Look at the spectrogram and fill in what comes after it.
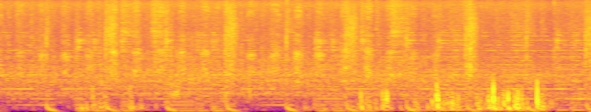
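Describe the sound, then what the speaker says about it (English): Honey bees buzz around an opened hive while the colony is split for an artificial swarm, a busy, uneven drone with close individual fly-bys and scattered thumps growing louder toward the end. "These bees really want to get at the queen"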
